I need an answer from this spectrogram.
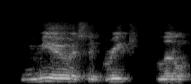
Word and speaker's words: mu: constant it's called mu naught again mu is pronounced mu is the Greek Little M all right so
